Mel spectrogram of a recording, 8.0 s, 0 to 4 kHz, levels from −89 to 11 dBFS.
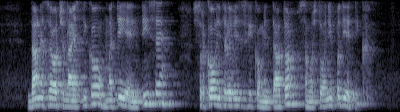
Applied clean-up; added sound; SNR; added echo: none; none; none; none.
